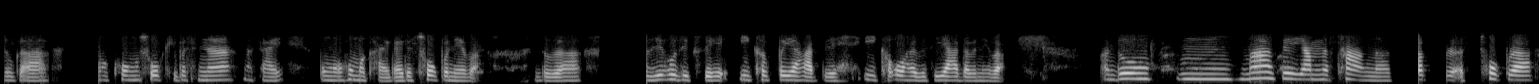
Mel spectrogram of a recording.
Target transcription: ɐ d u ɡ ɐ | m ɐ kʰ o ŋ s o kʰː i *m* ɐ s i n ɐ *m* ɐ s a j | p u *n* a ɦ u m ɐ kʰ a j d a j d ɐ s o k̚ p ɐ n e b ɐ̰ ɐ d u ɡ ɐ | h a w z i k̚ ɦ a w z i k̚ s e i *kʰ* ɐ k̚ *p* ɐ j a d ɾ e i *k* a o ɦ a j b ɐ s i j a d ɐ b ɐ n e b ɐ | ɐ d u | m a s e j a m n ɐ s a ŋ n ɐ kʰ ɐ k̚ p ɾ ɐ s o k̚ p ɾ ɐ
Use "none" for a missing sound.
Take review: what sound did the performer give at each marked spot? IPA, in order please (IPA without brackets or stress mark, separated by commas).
b, ŋ, ŋ, kʰ, p, kʰ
